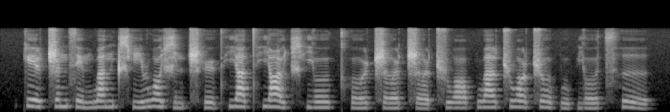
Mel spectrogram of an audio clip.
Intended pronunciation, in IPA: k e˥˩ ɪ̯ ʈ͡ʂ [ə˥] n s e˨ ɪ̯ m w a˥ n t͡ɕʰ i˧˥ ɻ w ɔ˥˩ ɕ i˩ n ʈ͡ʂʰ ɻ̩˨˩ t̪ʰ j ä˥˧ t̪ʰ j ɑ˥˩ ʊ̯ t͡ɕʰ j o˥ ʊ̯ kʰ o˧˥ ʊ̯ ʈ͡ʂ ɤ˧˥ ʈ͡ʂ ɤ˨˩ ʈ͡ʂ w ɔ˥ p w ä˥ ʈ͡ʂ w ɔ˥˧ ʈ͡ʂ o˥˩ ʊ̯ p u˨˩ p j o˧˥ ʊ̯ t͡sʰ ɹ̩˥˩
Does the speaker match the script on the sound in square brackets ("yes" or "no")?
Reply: yes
